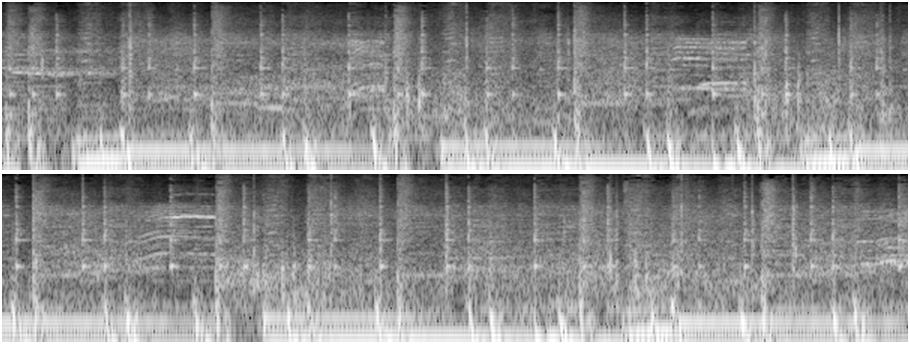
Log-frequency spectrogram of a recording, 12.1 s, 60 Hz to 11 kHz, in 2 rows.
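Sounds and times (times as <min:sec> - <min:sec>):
music with heavy bass: 0:00.0 - 0:12.0.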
